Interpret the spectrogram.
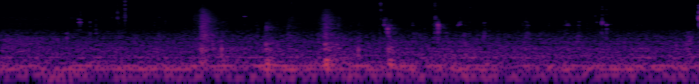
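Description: A man chewing a first bite of beef steak from a frozen dinner, with soft, irregular mouth clicks and smacks. The bite is gristly. A low steady hum runs underneath.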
